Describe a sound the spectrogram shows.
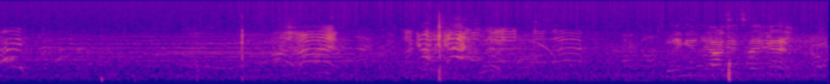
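A soccer ball is kicked with dull thuds.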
